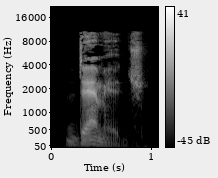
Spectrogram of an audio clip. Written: damage

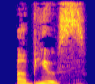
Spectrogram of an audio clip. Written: abuse

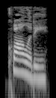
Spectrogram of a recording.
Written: quality

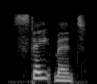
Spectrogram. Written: statement

